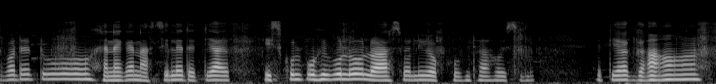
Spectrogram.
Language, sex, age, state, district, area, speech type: Assamese, female, 30-45, Assam, Dibrugarh, rural, spontaneous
